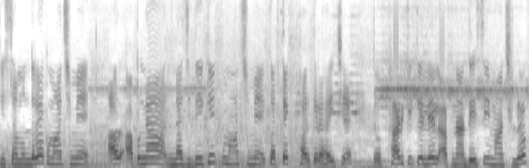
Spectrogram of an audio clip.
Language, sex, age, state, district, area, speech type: Maithili, female, 30-45, Bihar, Muzaffarpur, rural, spontaneous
